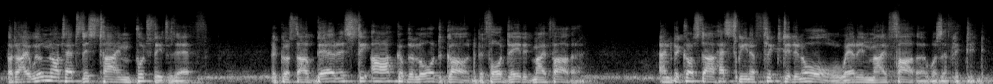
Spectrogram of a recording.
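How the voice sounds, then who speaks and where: An actor playing a stern young king pronouncing judgment in a regal, measured, forceful manner in dramatized scripture. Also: mid-range voice, expressive, close to an everyday voice. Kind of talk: dramatized scripture, classical stage acting. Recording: noisy, hissy old cassette tape.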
